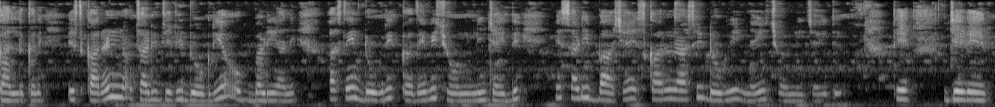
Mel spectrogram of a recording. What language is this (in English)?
Dogri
